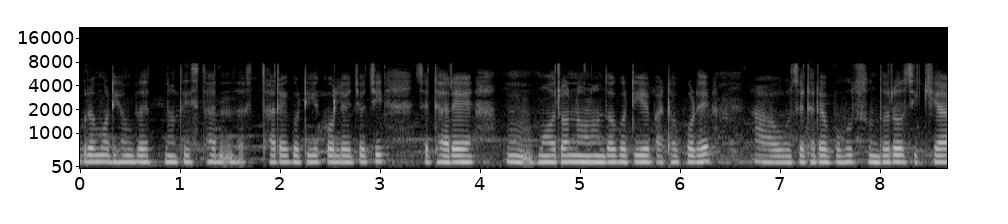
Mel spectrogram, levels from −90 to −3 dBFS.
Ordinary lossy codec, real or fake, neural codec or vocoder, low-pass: none; real; none; none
